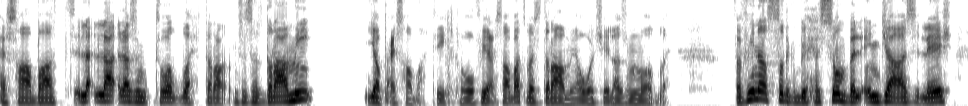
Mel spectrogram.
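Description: Lively intonation carries a plain, everyday voice, recorded with a dry, close sound and no echo. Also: man. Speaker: listener guest. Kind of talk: casual chat.

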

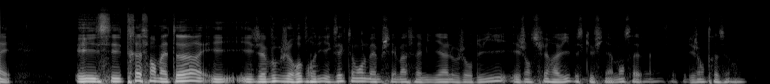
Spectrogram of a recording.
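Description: A man with a dark, mellow tone and medium pitch speaks at a very fast pace with fairly even intonation in a very clean recording with a silent background. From France, Nantes. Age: 40s. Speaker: company executive. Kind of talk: interview. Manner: hesitant, repeats words.

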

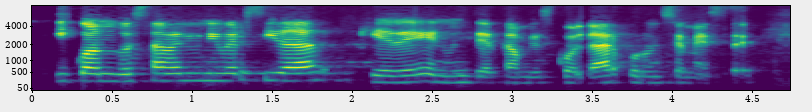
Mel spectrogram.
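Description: In a plain, everyday voice, a woman speaks at a fairly high pitch and a moderate pace. Her loudness swings widely. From northern Mexico, Sonora. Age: 20s. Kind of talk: testimony.

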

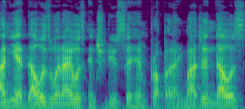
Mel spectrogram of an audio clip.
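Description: A man in a Trinidadian accent, medium in pitch, with a bright, sharp tone and a fairly quick pace, on a very clean recording with a silent background. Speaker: podcast host, film critic. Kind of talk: casual chat.

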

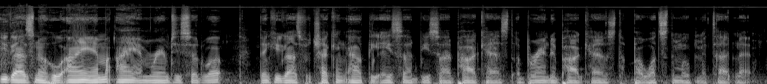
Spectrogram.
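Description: With a New Jersey accent, a man speaks at a fairly quick pace in a very deep, low pitch and fairly even intonation. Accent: New Jersey American English. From Neptune, New Jersey. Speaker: podcast host and music writer. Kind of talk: casual interview.

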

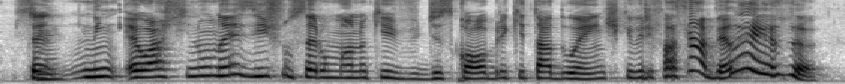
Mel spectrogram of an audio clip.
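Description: A woman speaks at a fairly quick pace in a high pitch, her tone animated. Her intonation is lively. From Brazil, northern Minas Gerais (Salinas). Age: 20s. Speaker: actress and digital influencer. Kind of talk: casual chat.

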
